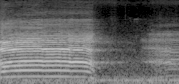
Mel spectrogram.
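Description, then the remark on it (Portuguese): A sheep in a flock being led along gives one long, loud, wavering bleat lasting almost a second, then it breaks off, leaving a soft, steady background hush with no voices. “Então, Moisés se levantou e levou o rebanho em direção à fonte da estranha luz tremulante.”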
